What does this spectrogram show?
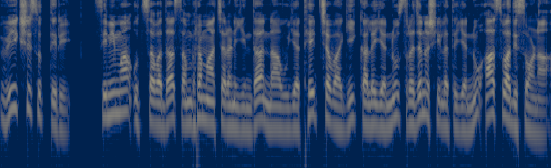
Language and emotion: Kannada, neutral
